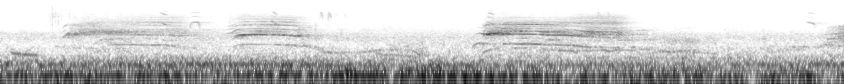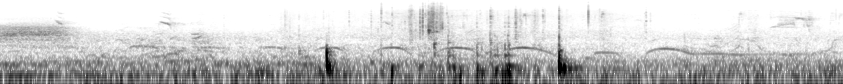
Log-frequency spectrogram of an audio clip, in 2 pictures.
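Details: Stray cat recorded with a GoPro giving a series of meows: several higher, drawn-out wavering cries early on, then shorter, lower arched mews spaced a few seconds apart, with a couple of sharp clicks and low background hum.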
